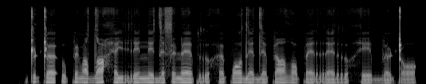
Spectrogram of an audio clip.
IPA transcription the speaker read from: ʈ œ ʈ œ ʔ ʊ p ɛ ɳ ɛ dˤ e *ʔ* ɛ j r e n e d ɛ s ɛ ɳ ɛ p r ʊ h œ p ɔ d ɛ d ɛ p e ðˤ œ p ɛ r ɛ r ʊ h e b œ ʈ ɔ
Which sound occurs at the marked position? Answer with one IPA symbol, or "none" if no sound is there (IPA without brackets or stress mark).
h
